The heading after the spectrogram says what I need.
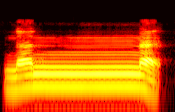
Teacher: şeddeli nun var mutlaka bir Elif miktar tutuyoruz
